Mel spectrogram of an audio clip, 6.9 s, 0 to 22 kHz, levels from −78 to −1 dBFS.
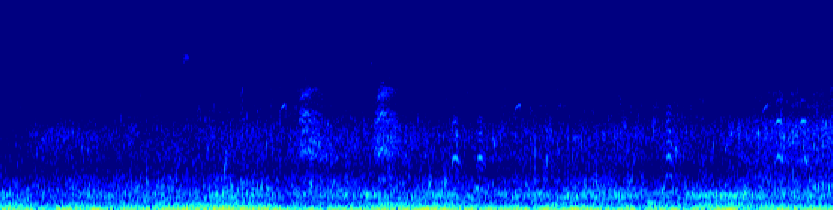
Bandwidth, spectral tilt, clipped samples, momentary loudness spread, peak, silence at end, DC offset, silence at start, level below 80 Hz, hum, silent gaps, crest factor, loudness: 7.6 kHz; -7 dB/octave; under 0.1%; 4 LU; -30 dBFS; 0 s; under 0.1%; 0 s; -46 dBFS; none; none; 14 dB; -50 LUFS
